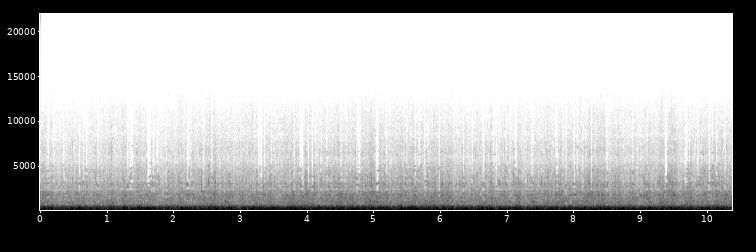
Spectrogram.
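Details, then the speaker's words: First cold start of a freshly built 302 stroker Mustang: loud, deep, steady V8 rumble at cold idle with no knocks or misses, running healthy. "so with that let's hear that cold start"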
